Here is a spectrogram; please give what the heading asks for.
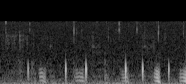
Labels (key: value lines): label: biophony, knock croak
recorder: SoundTrap 300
